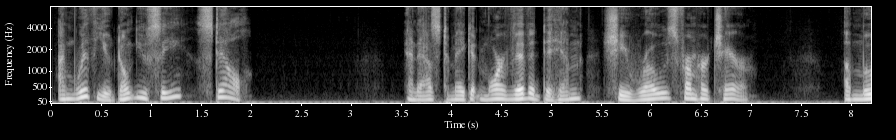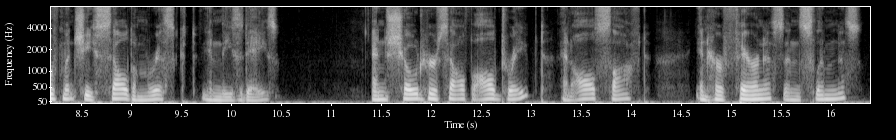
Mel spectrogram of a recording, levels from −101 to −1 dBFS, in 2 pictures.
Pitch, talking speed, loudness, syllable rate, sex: 135 Hz, 140 wpm, -20 LUFS, 4.4 syllables/s, male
